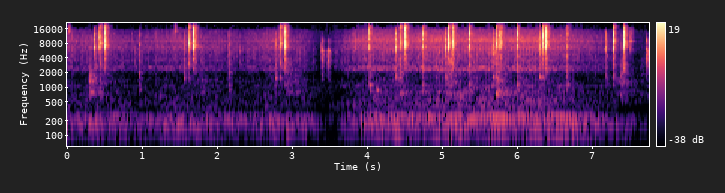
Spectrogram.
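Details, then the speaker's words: Servis (Eudora) 386 compact 3 kg washing machine timer: regular light clicks, about four a second, over a steady motor hum as a reciprocating pusher ratchets the large timer cog round; normal timer clicking. "so this timer it's just giant Cog right it's being pushed around by this so as that goes up and every time it comes back down again it turns it"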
